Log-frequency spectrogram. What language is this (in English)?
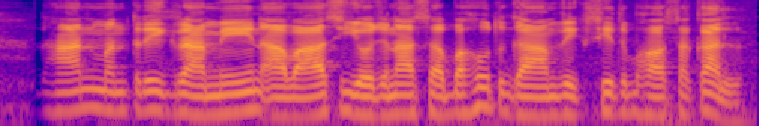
Maithili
